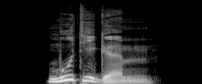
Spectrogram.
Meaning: strong dative masculine/neuter singular of mutig
- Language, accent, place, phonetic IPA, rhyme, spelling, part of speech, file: German, Germany, Berlin, [ˈmuːtɪɡəm], -uːtɪɡəm, mutigem, adjective, De-mutigem.ogg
